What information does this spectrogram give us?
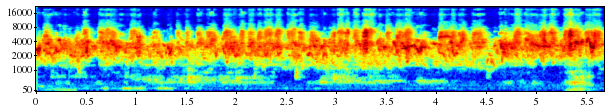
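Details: Budgerigars chirping and chattering continuously, a dense flock-like warble of rapid, buzzy, high twittering notes with no pauses; faint low thumps near the start and end.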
